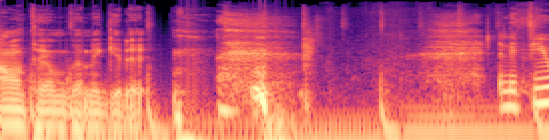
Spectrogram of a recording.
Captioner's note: both chuckle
